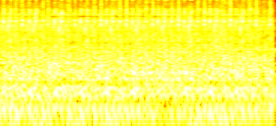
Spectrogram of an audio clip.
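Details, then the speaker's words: Kia Sportage engine after repair: a failed camshaft sprocket that had separated from the camshaft, a scored cam bearing cap, and aluminium debris in the oil pan. After reassembly it idles steadily and smoothly with no knocking or ticking: normal. "在这个车子也是一切正常，异响和故障也完美搞定了。"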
